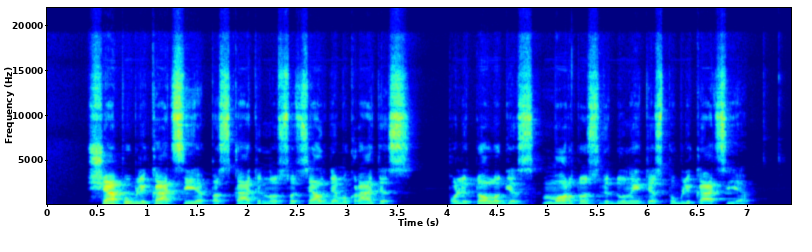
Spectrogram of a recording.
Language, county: Lithuanian, Vilnius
